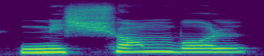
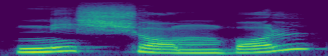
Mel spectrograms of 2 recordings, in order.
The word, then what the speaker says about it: নিঃসম্বল: তবে পদের মধ্যে যদি বিসর্গ থাকে তাহলে বিসর্গ পরবর্তী ব্যঞ্জন বর্ণটি দ্বিত উচ্চারিত হয়। যেমন নিঃশেষ নিঃসন্তান, নিঃসম্বল।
